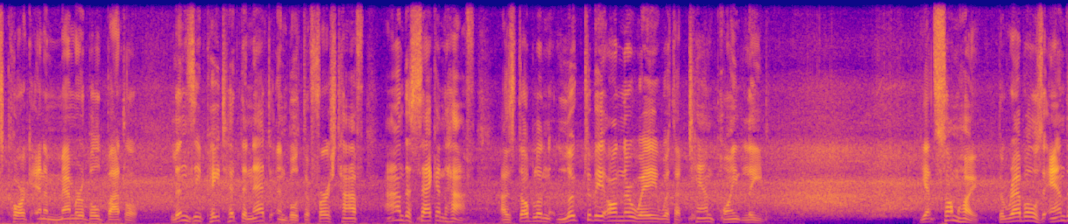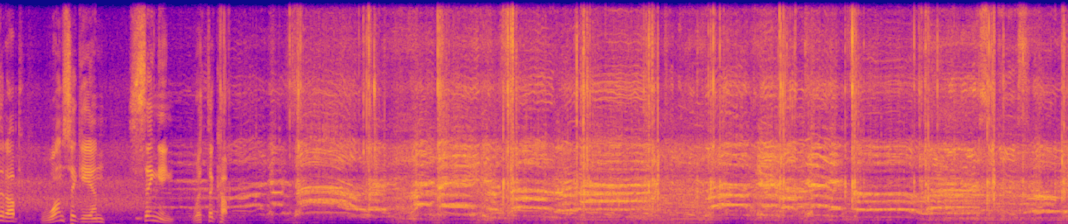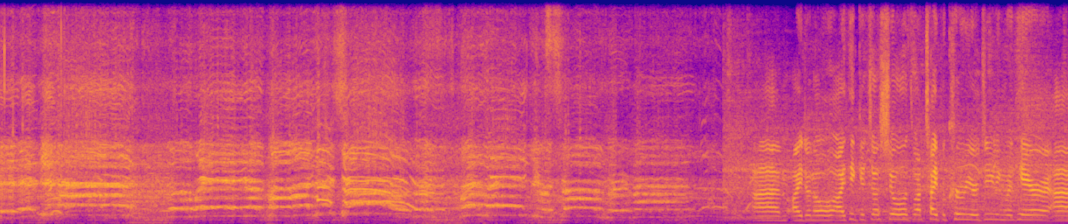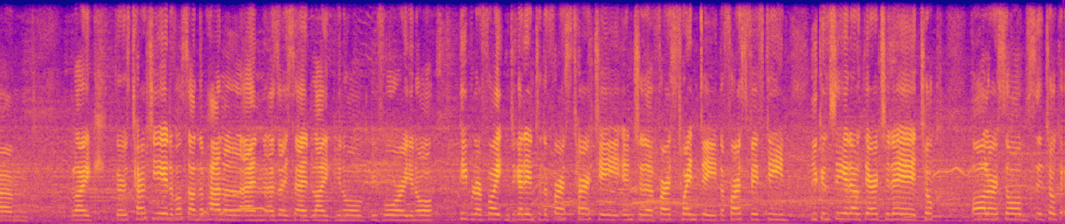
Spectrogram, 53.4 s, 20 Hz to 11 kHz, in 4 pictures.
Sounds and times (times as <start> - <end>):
Choir: 15.2 - 35.9.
